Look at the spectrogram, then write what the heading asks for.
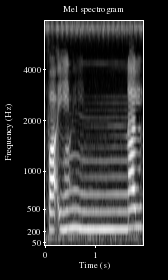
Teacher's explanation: نون مشدد ہونے کی صورت میں اس کے اوپر غنہ کرتے ہیں، ایک انگلی کے مطلب ایک الف کے برابر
